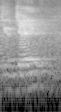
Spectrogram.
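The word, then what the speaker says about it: Juun.J: designer named Jun G I think you guys pronounce it you would pronounce it jun j and uh uh I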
